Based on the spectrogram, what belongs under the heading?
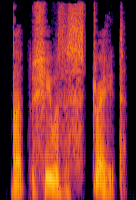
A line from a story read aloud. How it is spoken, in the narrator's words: Barris said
